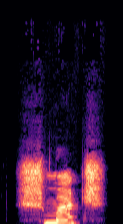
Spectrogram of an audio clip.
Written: xmatx

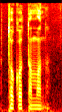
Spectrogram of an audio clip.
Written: Togo Damana

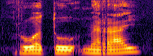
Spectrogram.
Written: RUETU MERAI

